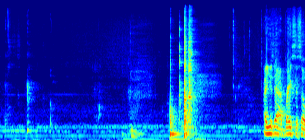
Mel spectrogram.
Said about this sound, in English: I know y'all like, I'm taking way too long to eat that.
